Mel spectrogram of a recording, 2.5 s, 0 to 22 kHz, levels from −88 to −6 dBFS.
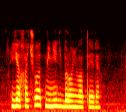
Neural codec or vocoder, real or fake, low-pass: none; real; 7.2 kHz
